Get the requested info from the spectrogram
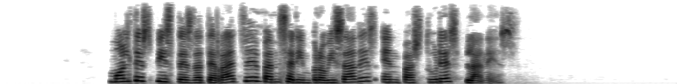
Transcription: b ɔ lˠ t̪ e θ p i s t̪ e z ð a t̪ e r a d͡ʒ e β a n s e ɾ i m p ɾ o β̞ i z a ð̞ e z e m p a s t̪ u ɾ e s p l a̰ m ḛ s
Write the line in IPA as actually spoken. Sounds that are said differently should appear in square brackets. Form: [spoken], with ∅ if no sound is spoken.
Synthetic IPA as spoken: [m] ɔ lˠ t̪ e [s] p i s t̪ e z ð a t̪ e r a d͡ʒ e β a n s e ɾ i m p ɾ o β̞ i z a ð̞ e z e m p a s t̪ u ɾ e s p l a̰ [n] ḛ s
